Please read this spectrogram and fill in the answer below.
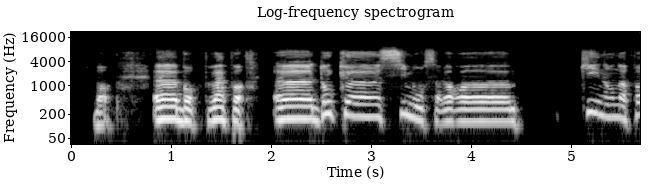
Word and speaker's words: Simons: Et Simons, son nom est flamand. Son père et son nom de famille, hein, Simons, avec le S qui se prononce à la fin.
